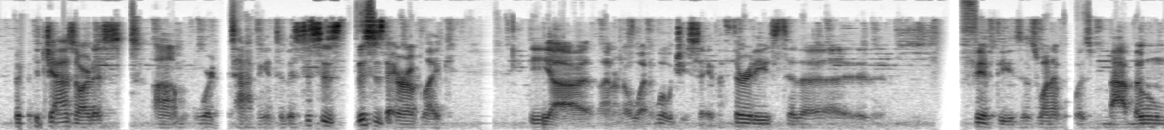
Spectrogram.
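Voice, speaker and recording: A man at a moderate pace, music in the background. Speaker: artist streaming from his studio. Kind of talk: casual live stream talk while painting. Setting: home art studio, live stream. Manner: halting, self-corrects.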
